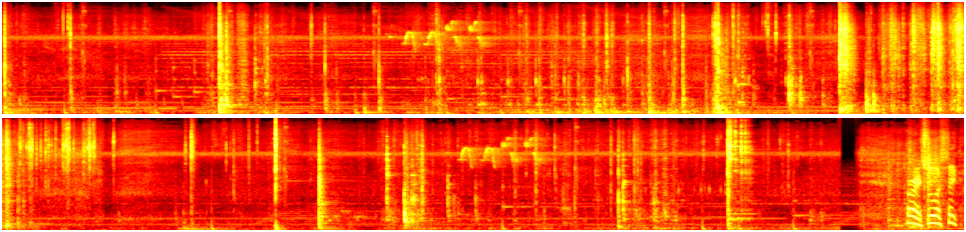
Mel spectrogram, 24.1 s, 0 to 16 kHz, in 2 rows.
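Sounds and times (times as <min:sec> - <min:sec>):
hand tools and metal parts clinking: 0:02.6 - 0:13.5, 0:14.3 - 0:22.4.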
